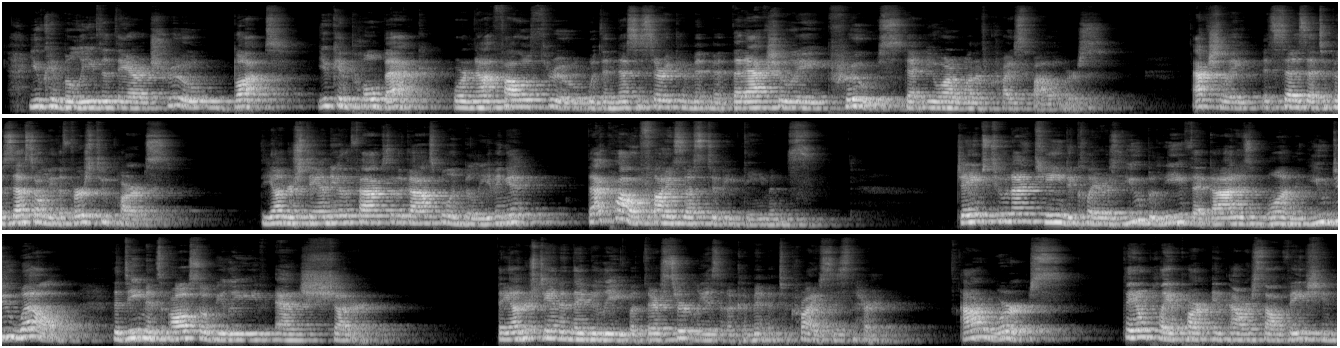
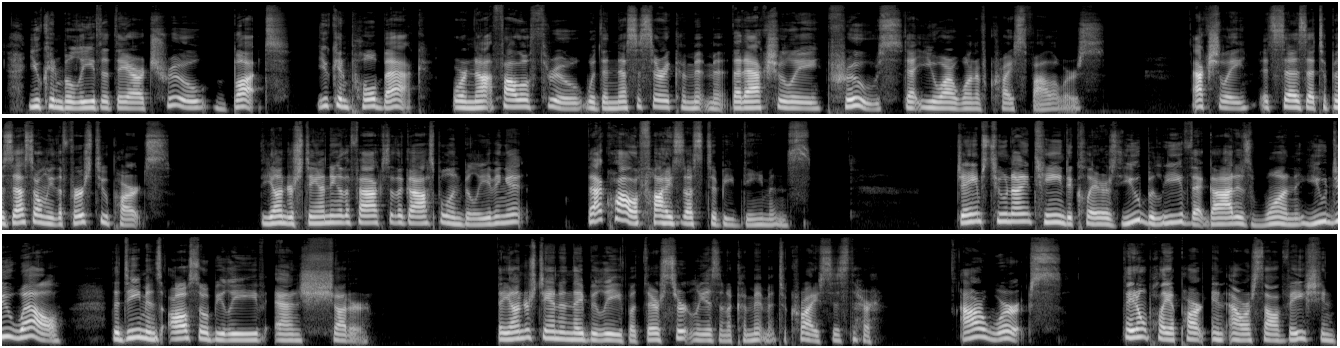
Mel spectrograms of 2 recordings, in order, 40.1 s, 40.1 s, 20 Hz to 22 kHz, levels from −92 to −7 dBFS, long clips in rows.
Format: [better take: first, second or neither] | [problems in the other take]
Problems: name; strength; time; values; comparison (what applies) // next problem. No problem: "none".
second | room echo; noticeable; dies away in 0.8 s // off-mic speech; far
